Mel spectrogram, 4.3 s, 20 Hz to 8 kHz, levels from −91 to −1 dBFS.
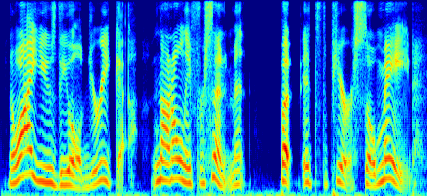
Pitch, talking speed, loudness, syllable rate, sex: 225 Hz, 210 wpm, -21 LUFS, 7.0 syllables/s, female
